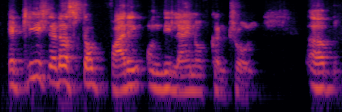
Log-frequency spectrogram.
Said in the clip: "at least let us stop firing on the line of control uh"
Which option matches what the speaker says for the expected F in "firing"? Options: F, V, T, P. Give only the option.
F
